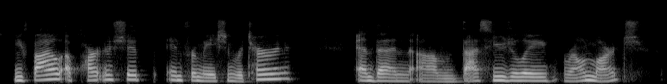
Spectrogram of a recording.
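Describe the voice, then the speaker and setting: Moving at a moderate pace with ordinary pitch variation, this is a plain, everyday voice. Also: woman. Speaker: tax consultant. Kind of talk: webinar presentation. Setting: online webinar.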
